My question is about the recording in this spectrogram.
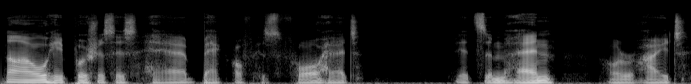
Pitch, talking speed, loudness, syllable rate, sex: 80 Hz, 115 wpm, -21 LUFS, 3.4 syllables/s, male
